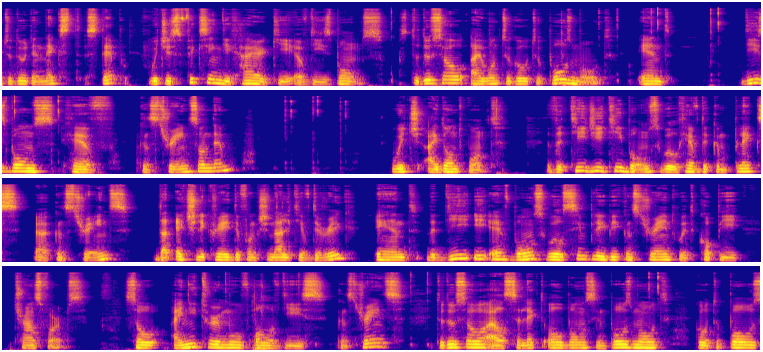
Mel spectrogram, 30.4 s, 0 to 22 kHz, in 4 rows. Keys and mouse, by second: 3.9 middle click, 4.7 Tab, 6.0 middle click, 7.1 click, 7.8 click, 9.1 click, 10.7 click, 11.0 drag, 24.8 middle click, 25.3 a, 25.7 middle click, 26.9 middle click, 29.4-30.3 drag.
